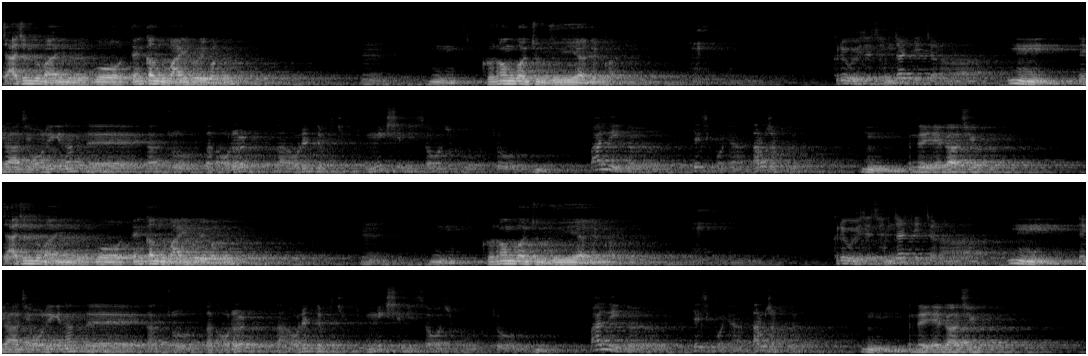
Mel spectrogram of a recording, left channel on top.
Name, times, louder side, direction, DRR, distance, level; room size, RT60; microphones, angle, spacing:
voice 1, 0.0-2.3 4.3-4.6 4.8-6.1 6.9-7.0 8.8-8.9 10.1-10.5 16.2-16.3 19.4-19.9, left 1 dB, 20° left, 1 dB, 0.4 m, -25 dB
voice 2, 3.6-3.9 7.0-7.5 8.3-9.9 10.8-14.2 14.5-16.1 16.7-17.5 17.7-18.9 19.9-20.7, equal, 20° right, 1 dB, 1.1 m, -35 dB
14.5 x 6.6 x 6.2 m, 2.6 s
head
